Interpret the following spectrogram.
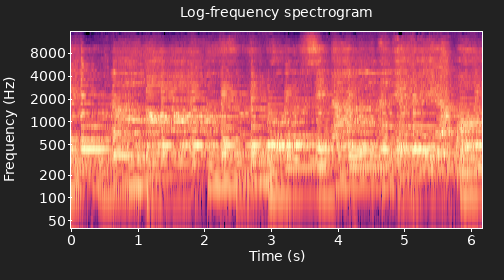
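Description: Women's veterans' choir singing a song in harmony, with a low bass line stepping between notes underneath.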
